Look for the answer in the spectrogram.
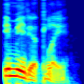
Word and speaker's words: immediately: Immediately. Only one M is pronounced, like in immortal, immigrant, committee, or commas. Unless, of course, the M's belong to two different words, as in roommate.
